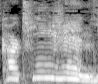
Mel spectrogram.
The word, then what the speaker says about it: Cartesian: car Titian car cartasian Kardashian it's pronounced cartesians yes it is and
